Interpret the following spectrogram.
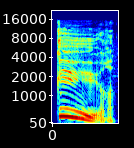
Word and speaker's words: cure: U, hein, très étroit. Cure. Et le deuxième, beaucoup plus rond.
